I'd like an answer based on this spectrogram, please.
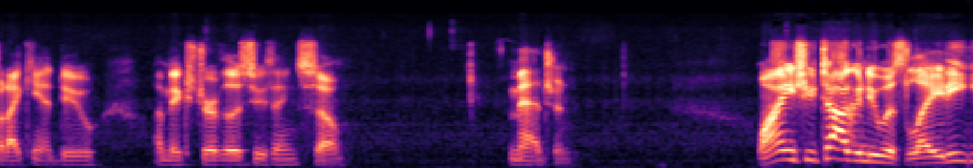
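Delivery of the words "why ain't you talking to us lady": pushy, aggressive, in-your-face heckling voice, pitched up. Voicing an aggressive catcaller confronting the player character: catcalling thug voice. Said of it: "they're not doing the Eastern European half".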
